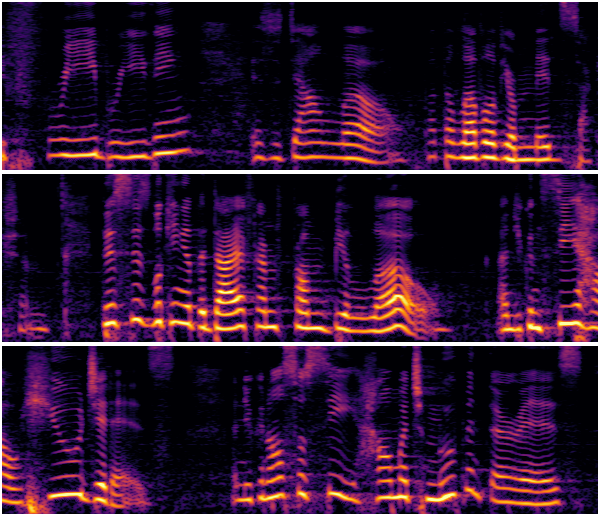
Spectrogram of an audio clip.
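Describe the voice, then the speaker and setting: A woman giving a lively presentation on posture and breathing to a live audience in a meeting room, guiding them through movements. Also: medium pitch, a little slow. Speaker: posture and breathing teacher giving a workplace talk.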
